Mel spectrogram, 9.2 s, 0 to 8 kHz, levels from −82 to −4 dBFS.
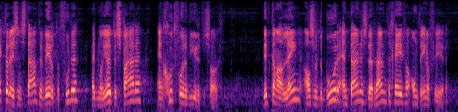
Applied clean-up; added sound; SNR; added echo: neural separator model SepFormer DNS4.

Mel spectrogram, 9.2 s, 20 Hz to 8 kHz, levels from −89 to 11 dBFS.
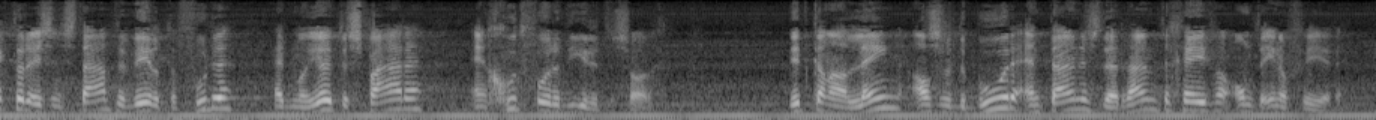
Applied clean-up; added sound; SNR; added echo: none; Engine; 11 dB; none.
